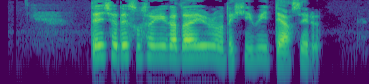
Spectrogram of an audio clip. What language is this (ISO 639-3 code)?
jpn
